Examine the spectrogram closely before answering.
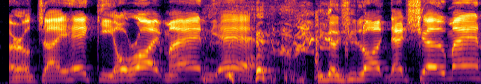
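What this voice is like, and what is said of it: Bad put-on Australian accent. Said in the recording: “I'm going to do a terrible Australian accent”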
